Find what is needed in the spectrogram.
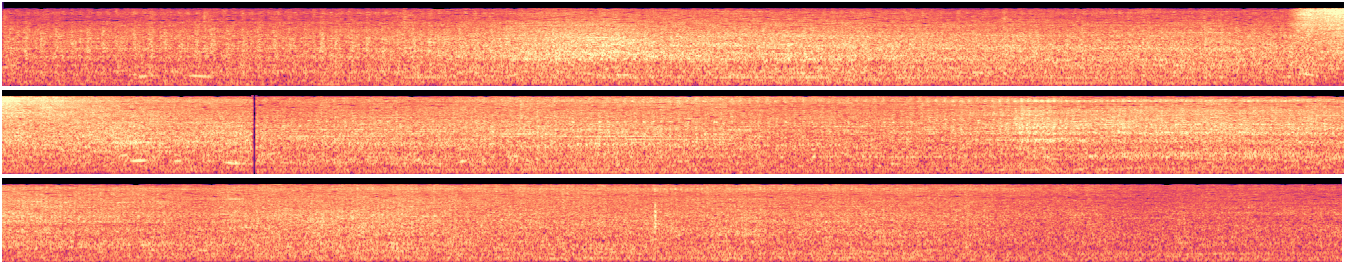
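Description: Wright StreetLite DF single-deck diesel bus pulling away and driving past, its engine running under load. A short, sharp hiss of air comes about six and a half seconds in.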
